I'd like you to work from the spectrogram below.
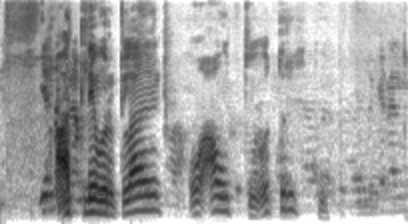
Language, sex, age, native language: Icelandic, male, 14, Icelandic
